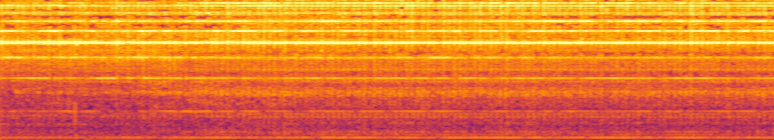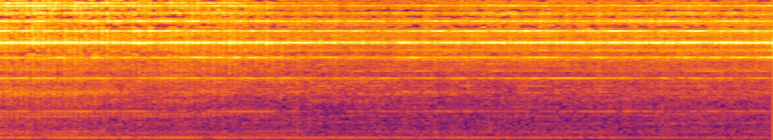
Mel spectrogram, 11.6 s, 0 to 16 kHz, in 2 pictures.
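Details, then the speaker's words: Fire-Lite MS-9200UD basement fire alarm system set off from a bedroom pull station: continuous fast metallic bell ringing, about three or four strikes a second, with relay clicking from the Simplex SmartSync control module; bells sounding in general alarm (continuous coding). "Now, hearing the bells in continuous is cool and all, but I'm gonna actually change the coding option to code 3 once I reset the pull station."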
